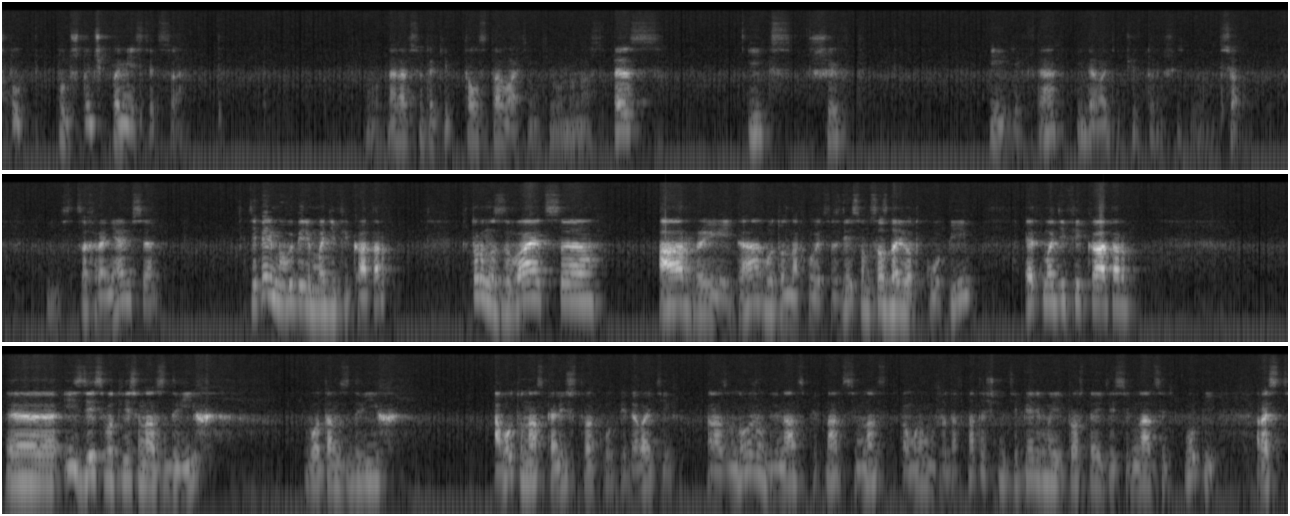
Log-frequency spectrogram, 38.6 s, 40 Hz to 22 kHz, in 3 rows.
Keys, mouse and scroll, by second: 1.6-2.2 scroll up 1, 2.2-5.1 middle drag, 6.2 s, 13.6 ctrl+s, 16.9-20.0 drag, 28.1-29.9 drag, 31.1-36.4 drag.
